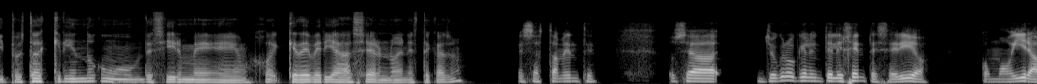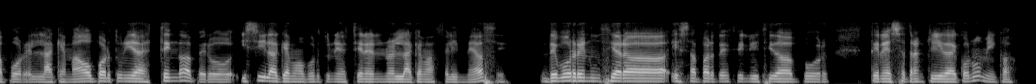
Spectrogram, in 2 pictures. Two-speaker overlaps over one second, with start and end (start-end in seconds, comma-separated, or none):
none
